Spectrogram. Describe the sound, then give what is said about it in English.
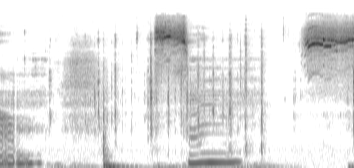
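Rapid, uneven clicking of fingers typing on a computer keyboard, with a faint voice and some muffled background noise underneath. “Just give me the keyboard. I am going to show you something.”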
